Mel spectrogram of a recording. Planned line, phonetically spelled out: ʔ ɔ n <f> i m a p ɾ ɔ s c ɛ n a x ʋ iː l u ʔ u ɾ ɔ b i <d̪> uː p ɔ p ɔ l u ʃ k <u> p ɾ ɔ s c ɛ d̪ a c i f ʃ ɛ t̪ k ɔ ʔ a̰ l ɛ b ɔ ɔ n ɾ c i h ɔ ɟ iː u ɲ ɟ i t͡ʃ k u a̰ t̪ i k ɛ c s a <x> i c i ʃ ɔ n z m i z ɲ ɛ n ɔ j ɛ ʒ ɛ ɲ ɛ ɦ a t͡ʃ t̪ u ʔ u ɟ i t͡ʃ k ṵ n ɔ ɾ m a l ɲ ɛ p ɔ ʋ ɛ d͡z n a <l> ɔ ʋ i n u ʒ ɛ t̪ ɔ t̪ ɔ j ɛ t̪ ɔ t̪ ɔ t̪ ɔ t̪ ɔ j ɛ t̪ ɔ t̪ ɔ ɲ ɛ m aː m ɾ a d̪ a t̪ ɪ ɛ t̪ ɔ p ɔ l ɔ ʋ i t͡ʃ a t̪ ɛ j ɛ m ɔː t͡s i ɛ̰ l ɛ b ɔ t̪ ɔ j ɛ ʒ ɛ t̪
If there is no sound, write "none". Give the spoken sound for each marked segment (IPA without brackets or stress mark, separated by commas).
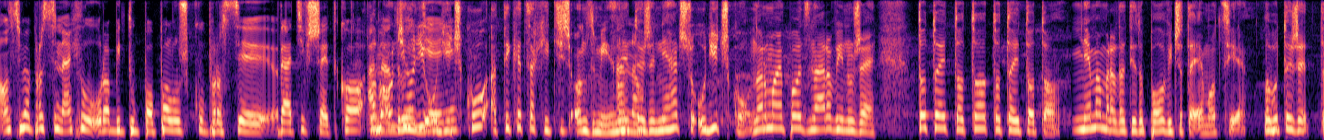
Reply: s, t̪, u, x, ɾ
